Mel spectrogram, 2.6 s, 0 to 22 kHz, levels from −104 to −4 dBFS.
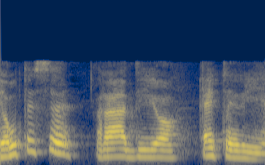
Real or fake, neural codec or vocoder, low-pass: fake; codec, 44.1 kHz, 3.4 kbps, Pupu-Codec; 5.4 kHz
